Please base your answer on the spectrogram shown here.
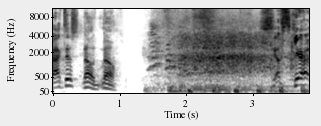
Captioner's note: laughter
